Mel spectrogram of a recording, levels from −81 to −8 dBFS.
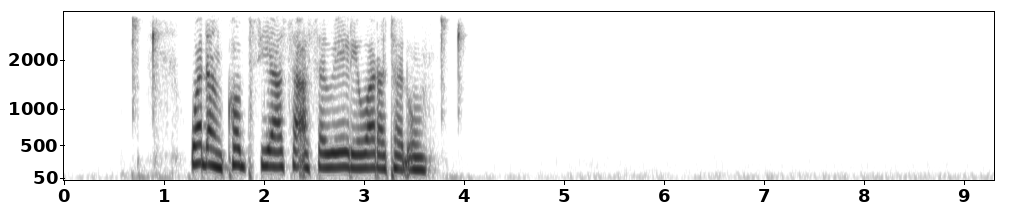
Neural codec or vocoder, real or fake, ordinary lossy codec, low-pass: none; real; Opus, 16 kbps; 3.6 kHz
